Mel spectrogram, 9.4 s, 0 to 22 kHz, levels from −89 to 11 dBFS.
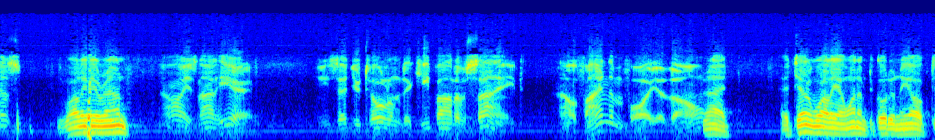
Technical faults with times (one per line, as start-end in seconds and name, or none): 0.85-0.93 repeated frames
